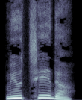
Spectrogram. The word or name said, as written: ವ್ಯುಚ್ಛೇದ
